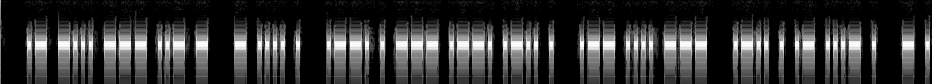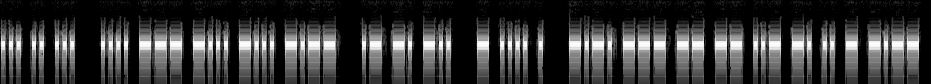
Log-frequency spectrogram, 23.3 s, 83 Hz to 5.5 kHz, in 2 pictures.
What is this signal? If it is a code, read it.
Morse code, heard as a keyed tone, about 25 wpm, 600 Hz. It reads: ABOUT THE PEOPLE WHO LEAVE THIS HOBBY AND THE COMMUNITY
